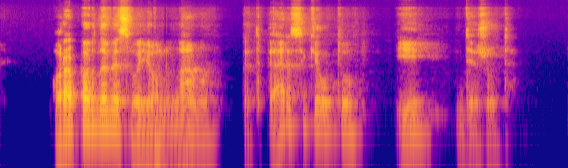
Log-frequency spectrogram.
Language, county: Lithuanian, Kaunas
